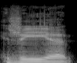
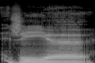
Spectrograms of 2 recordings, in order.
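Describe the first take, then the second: No difference in how they are said.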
